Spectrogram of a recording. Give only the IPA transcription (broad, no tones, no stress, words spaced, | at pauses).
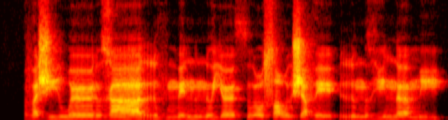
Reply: vaʒiːwœː ɾʊɣaː ruvʊme nʊnʊːjœːθuː sˤawuʃave | run̪ʊɣi nɐːmi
